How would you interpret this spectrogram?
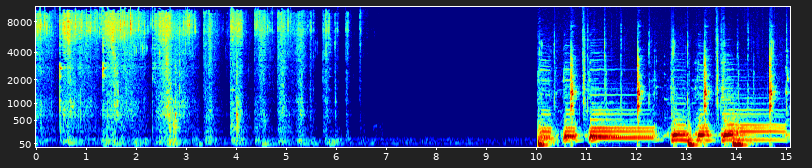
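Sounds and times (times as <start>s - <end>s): spoon scraping metal bowl: 0.0s - 6.6s
spoon tossing crunchy mixture: 0.0s - 6.6s.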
